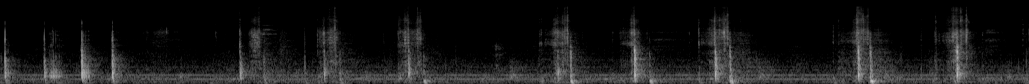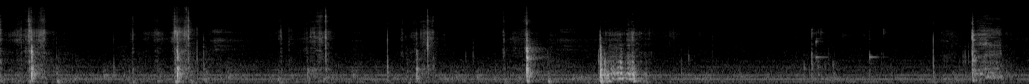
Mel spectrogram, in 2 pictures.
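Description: Chef's knife chopping carrots on a wooden cutting board: sharp knocks at an uneven pace, about one a second, with a longer rasping stroke about sixteen seconds in and a short pause near the end. A steady low hum runs underneath.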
